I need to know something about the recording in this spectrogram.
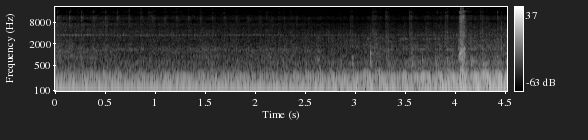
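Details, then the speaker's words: Citroen AX 1.0 petrol engine idling after refuelling with fresh fuel, smoking much less than before: steady low rumble with an even beat around three per second, no misfire stumble or tapping; smooth normal idle. "he's loving the fresh fuel one and a half cans each it's been a while since we've ordered this thing they're sounding beautiful"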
